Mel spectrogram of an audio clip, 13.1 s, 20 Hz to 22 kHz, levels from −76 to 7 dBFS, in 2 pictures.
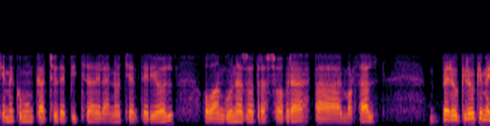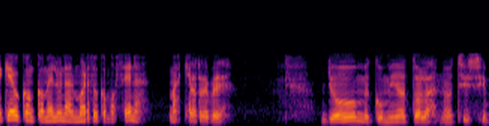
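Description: A section at the wrong speed runs from 9.07 s to the end at 13.07 s. It plays at 0.734 times its recorded speed, likely from being fitted to the wrong clock, so the telephone-band speech turns slow and drops about five semitones.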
